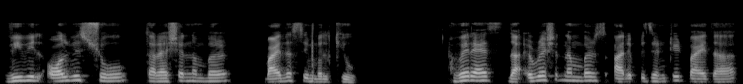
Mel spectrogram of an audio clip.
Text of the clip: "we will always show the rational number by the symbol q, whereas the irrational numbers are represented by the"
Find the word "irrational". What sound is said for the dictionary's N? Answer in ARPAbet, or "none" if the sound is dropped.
none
